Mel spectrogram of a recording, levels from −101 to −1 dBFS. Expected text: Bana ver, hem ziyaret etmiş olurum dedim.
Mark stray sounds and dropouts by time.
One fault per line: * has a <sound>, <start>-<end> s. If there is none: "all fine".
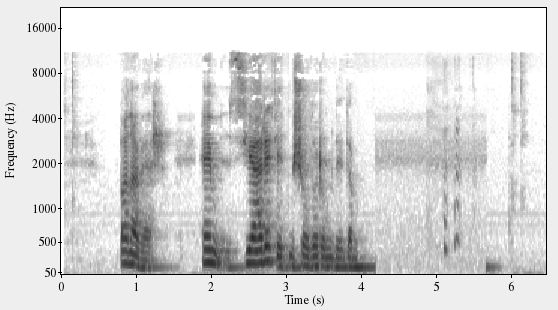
* has a laugh, 4.8-5.6 s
